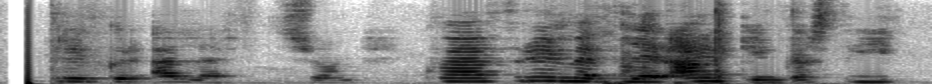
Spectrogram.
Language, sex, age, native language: Icelandic, female, 12, Icelandic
